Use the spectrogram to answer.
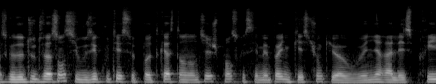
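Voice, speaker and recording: A man talks at a very fast pace. His fairly low voice keeps a fairly even intonation. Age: 20s. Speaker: podcaster. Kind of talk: improvised solo podcast monologue. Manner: casual, with frequent hesitations.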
